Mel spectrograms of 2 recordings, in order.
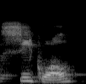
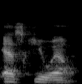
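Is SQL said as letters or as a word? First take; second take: word; letters. First: It is said as the single word sequel. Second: It is said as three separate letters. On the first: "Some people call it S Q L, S E Q U E L" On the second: "Some people just call it S Q L"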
